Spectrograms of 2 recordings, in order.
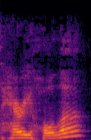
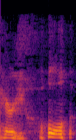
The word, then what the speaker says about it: Harry Hole: Um, I think it's actually pronounced Harry Hola because of um it's like Swedish or Norwegian. Um, but they pronounce it Harry Hole in the movie and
